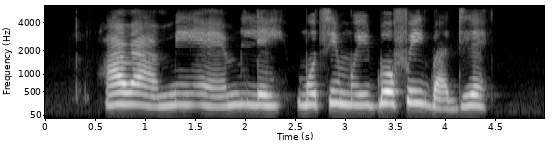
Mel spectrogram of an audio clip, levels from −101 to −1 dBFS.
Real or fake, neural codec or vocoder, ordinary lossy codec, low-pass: real; none; none; 5.4 kHz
